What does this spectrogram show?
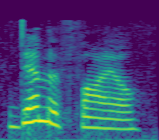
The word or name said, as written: demophile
